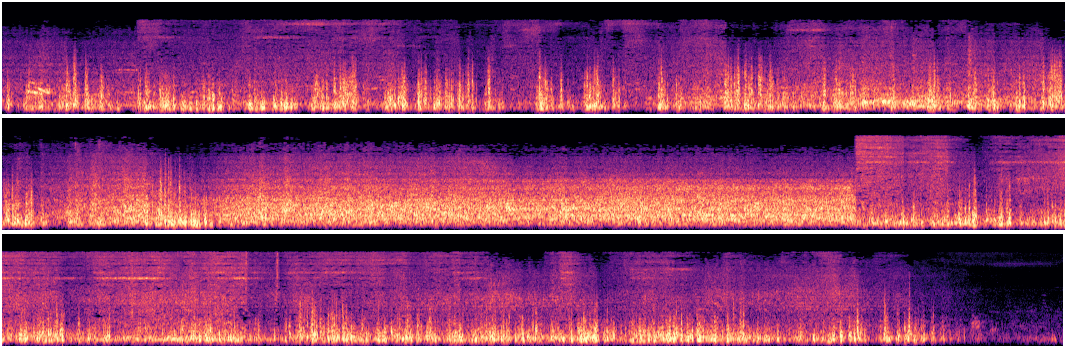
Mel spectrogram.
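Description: Passenger train running along the track, heard from an open carriage window: steady wheel-and-rail noise with rapid clattering over the rails. Near the middle it grows into a louder, steadier roar for several seconds as the train runs through a tunnel, then changes back abruptly to the open-air clatter.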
